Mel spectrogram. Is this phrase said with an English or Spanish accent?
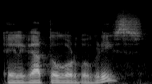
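Spanish. The g sounds are soft and fricative. The speaker calls it right. "So Spanish"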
